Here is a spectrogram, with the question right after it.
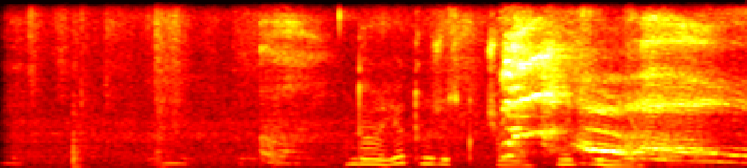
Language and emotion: Russian, sad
